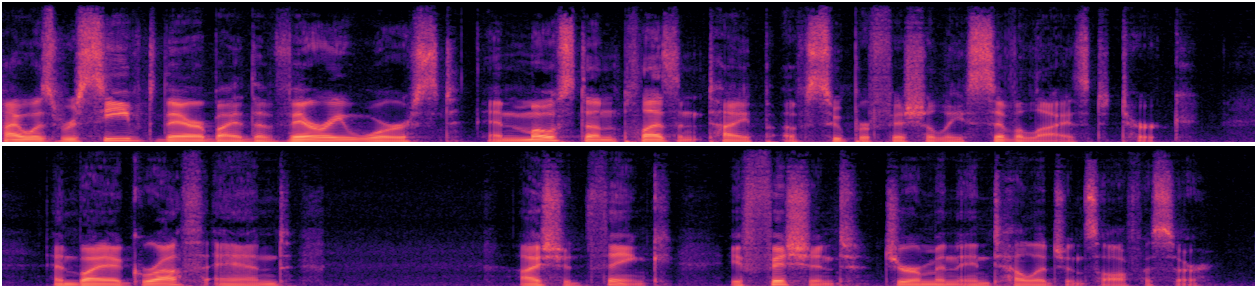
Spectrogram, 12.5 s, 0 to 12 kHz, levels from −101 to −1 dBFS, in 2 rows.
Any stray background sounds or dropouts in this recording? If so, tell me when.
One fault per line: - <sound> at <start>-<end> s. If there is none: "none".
none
